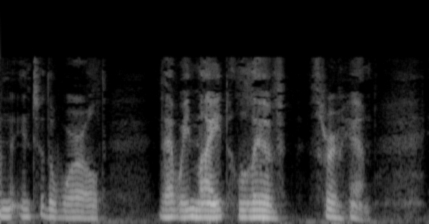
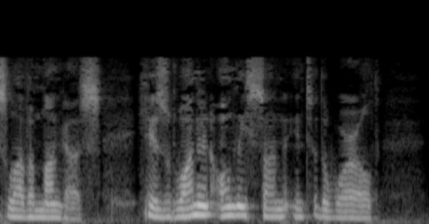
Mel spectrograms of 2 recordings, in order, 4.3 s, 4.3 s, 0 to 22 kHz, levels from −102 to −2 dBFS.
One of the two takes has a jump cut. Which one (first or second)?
second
